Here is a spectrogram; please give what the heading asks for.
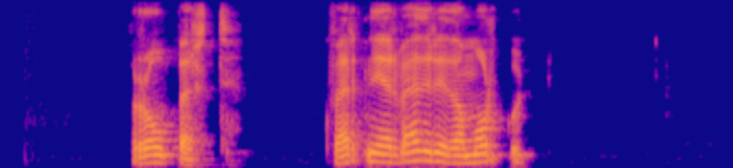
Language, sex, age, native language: Icelandic, male, 60-69, Icelandic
